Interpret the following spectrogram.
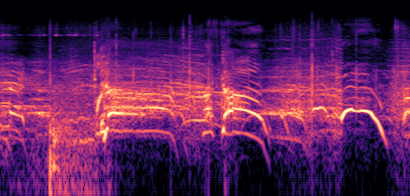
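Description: A gymnast's still rings dismount landing on the mat with a dull thud about a second in, followed by teammates' loud cheering: several voices in long shouts that fall in pitch at the end.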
